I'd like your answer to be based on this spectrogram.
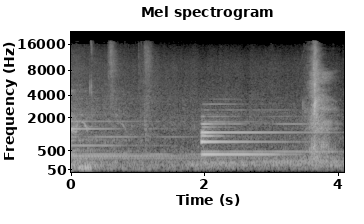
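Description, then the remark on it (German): A church bell tolls the hour, one fresh strike ringing out over the lingering hum of the previous stroke, its rich overtones sustaining and slowly fading, with a brief click near the end. “das ist die Kirche.”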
